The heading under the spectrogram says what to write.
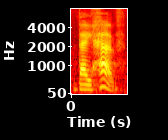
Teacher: forms when they are unstressed the H sound is dropped but when stressed the H sound is pronounced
